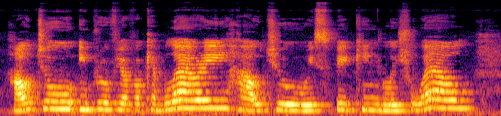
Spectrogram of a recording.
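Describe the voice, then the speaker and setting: A woman talks at a very slow pace and fairly high pitch, with audible room echo and noticeable background noise. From Brazil. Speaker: English teacher. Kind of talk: tutorial. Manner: halting.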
